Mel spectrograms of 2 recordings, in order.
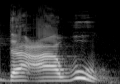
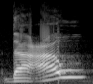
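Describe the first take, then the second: First: The word ends with an added 'wu' syllable. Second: The word ends in a closed 'au' diphthong. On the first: The word joins the next word. "da'au menjadi da'awu" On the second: The word stands alone. "da'au menjadi da'awu"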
